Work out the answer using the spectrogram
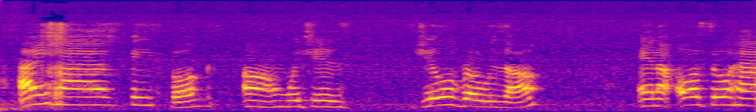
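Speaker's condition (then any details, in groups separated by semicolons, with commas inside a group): Spastic quadriplegic cerebral palsy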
